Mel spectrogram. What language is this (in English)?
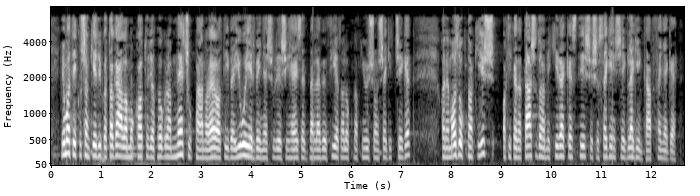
Hungarian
